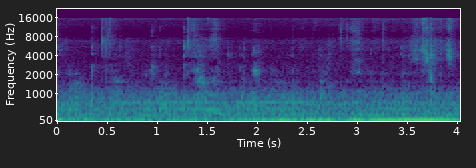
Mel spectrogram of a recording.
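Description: A person chewing and slurping a mouthful of instant noodles, with faint wet clicks of the mouth. A low rumble grows louder near the end.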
